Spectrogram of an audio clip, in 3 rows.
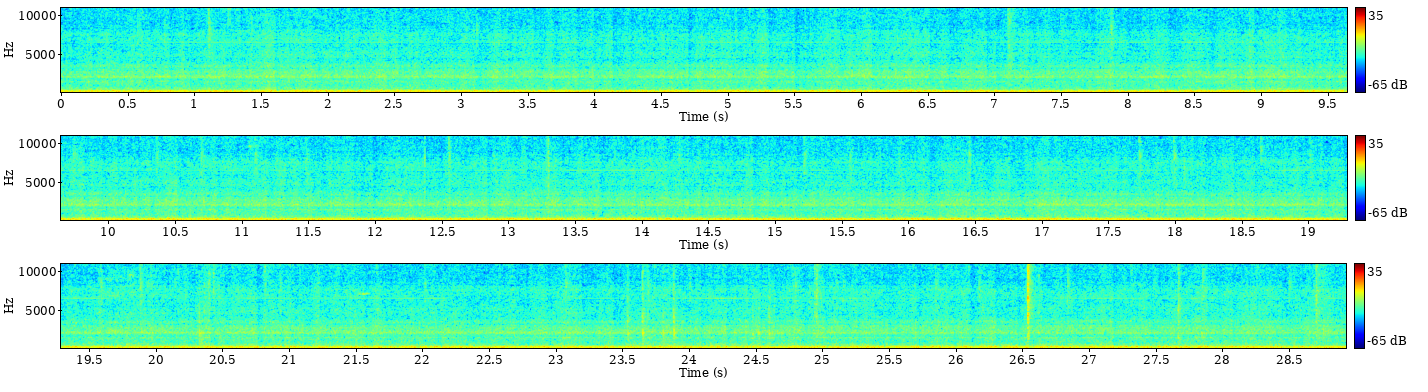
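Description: Cabin noise of a Boeing 737-800 taxiing, its CFM56 jet engines at idle: a steady low drone with a steady hum that drops a little in pitch about ten seconds in.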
